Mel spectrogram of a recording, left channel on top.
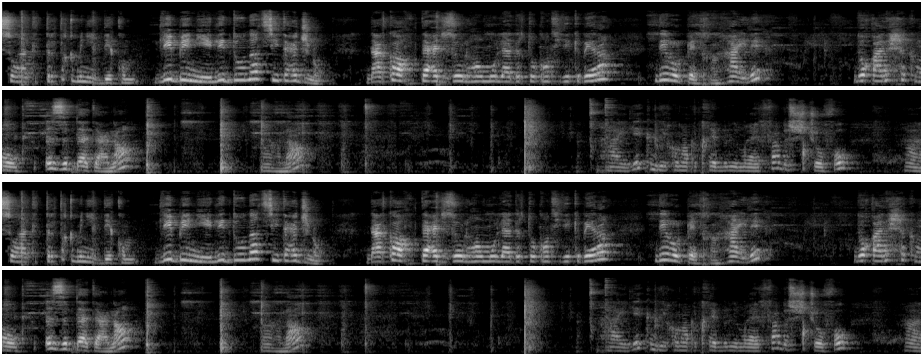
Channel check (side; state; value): both; normal; correlation 0.85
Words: تترتق من يديكم. لي بيني لي دوناتس يتعجنوا داكوغ، تعجزوا لهم ولا درتو كونتيتي كبيره ديروا البيتخا. هايليك دوكا نحكموا الزبده تاعنا. فوالا هايليك ندير لكم ابخي بالمغرفه باش تشوفوا.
